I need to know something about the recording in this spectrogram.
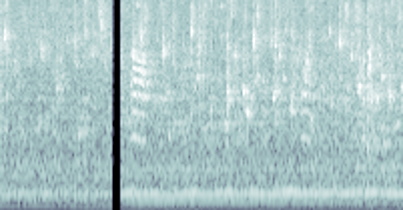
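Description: Faint fish-room background: a steady low hum from aquarium equipment with faint dripping and trickling water. The sound drops out for a moment about a second in.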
